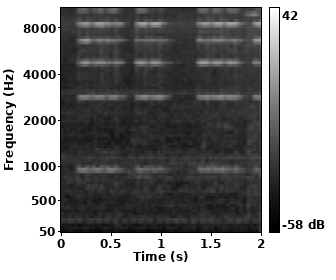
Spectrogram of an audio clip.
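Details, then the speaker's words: Repeating high electronic alarm tones in a room during ventilator training: a ventilator low respiratory rate alarm and low minute volume alarm, both triggering within a minute of starting the machine; ventilator alarm. "Lower respiratory alarm वाला है लो minute volume alarm है"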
